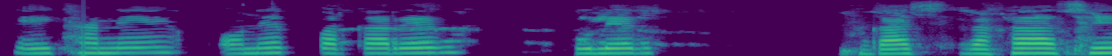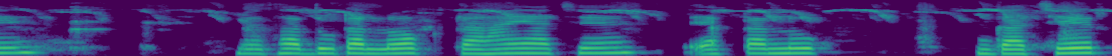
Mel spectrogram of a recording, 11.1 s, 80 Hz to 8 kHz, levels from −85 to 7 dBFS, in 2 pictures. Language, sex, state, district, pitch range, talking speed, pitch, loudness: Bengali, female, West Bengal, Jhargram, 240-275 Hz, 85 wpm, 250 Hz, -24 LUFS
